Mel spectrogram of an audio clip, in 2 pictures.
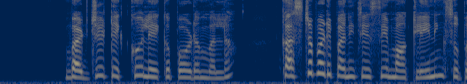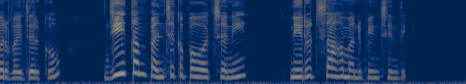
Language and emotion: Telugu, sad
